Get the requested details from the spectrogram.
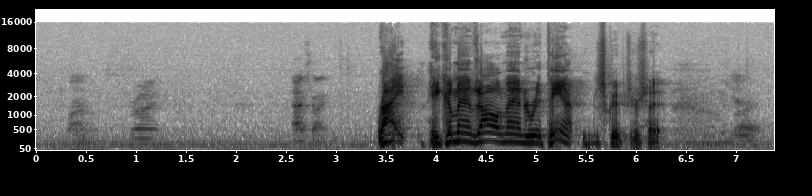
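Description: An elderly man preaches into a microphone, shouting with passion.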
